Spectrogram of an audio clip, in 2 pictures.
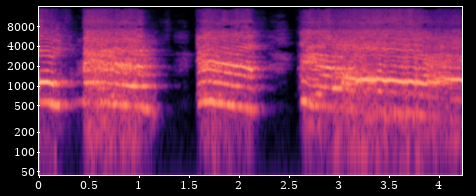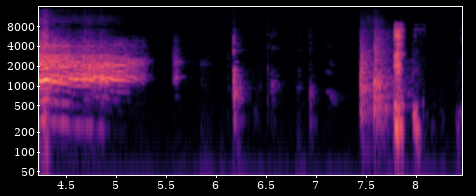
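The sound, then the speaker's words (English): A woman lets out three loud, strained screams in quick succession during a screaming competition, the last one long and wavering before trailing off, followed by a few faint clicks and small noises in the quiet. “You ain't never touched your throat before you scream.”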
